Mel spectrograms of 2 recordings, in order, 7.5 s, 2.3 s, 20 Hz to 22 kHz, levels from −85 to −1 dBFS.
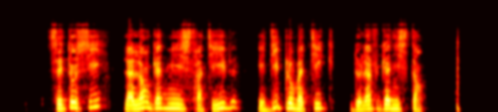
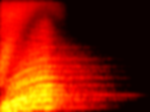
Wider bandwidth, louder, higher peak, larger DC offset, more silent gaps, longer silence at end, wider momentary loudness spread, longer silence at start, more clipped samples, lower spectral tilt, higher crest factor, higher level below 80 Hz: second, 9.2 kHz vs over 20 kHz; about the same, -18 LUFS vs -18 LUFS; first, 0 dBFS vs -6 dBFS; neither; first, 6.54-6.78 s vs none; second, 0.6 s vs 1.15 s; second, 12 LU vs 18 LU; first, 0.75 s vs 0 s; neither; about the same, -5.5 dB/octave vs -6 dB/octave; about the same, 18 dB vs 16 dB; second, -62 dBFS vs -50 dBFS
